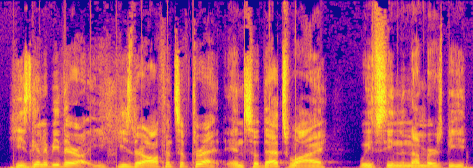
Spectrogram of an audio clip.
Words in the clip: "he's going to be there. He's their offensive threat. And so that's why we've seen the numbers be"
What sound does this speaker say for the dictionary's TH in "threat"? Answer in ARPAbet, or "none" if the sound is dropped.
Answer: TH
